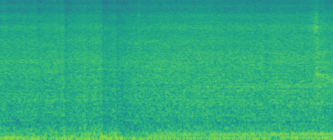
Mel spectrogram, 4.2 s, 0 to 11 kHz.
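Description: Cabin noise of a 2006 Range Rover Sport Supercharged on the move, heard from inside: a steady low rumble from its supercharged 4.2-litre V8 and the tyres on the road.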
